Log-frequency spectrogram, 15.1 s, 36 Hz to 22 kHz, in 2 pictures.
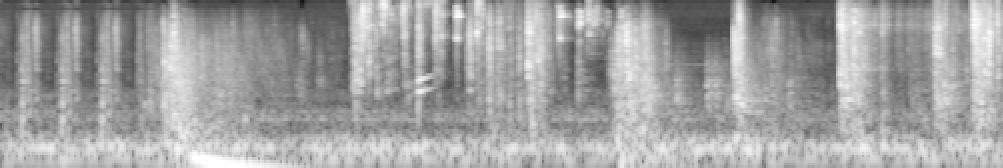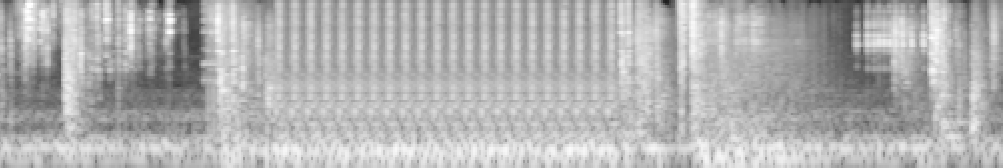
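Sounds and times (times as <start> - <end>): low industrial hum: 0.0 - 15.0
metallic clacks: 13.9 - 15.0.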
